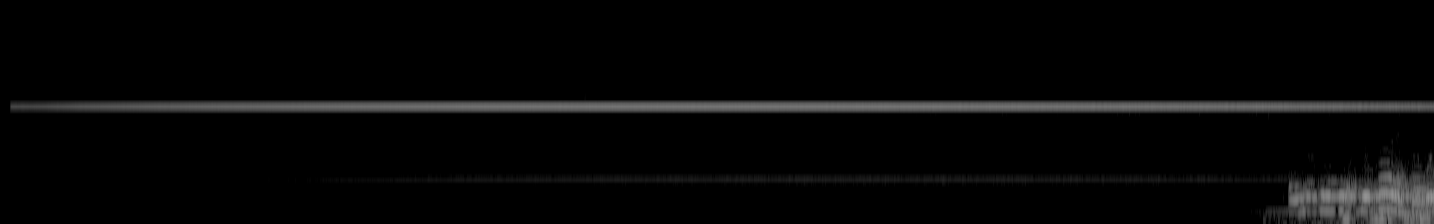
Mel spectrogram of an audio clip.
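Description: A steady high-pitched electronic tone with a fainter lower tone beneath it, fading in over the first few seconds and then holding unchanged, like a tinnitus ring. It gives way to a woman's voice just before the end.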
